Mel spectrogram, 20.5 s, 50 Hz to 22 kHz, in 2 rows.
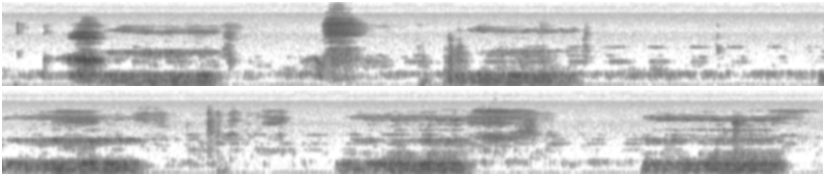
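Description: Five loud, rattling, buzzing snores at about 14 breaths a minute, with softer breathing between them; steady snoring.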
